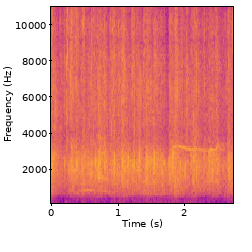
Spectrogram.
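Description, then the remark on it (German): Sustained audience applause welcoming a guest speaker, a dense steady crackle of many hands clapping at an even, fairly loud level throughout, with no clear speech over it. “Gebt ihm doch einen herzlichen Applaus.”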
